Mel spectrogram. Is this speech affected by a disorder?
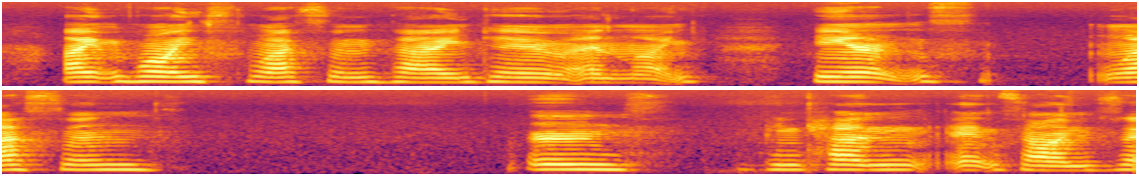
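Yes: brain injury.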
